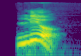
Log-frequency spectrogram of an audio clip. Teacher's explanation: it has the falling tone of Chinese language, which is also the fourth tone.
